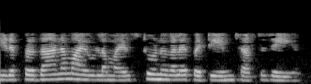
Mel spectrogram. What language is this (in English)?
Malayalam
